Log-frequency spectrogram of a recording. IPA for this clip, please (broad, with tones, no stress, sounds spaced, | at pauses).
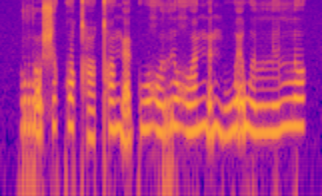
r ɔ̰˧ ʃ ʌ˧˥ k ʊ˧ qʰ ɑ˩ qʰ ʊ˧˥ ŋ æ̰˩˧ k u˧˥ ʁʷ ʌ˧ r ɪ˥ ʁʷ æ˧˥ ŋ ɛ̰˥ ŋ u˩˧ w ɛ̰˥ w ə˧ lː ɪ˧˥ lː ʌ˥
